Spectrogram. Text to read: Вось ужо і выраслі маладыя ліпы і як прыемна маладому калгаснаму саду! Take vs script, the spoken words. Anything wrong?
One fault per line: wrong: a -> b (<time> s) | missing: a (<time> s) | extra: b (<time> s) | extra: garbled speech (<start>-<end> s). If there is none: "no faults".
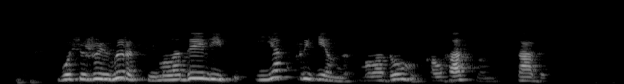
no faults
